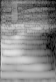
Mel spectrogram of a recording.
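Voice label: "bai" tone 1, Mandarin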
